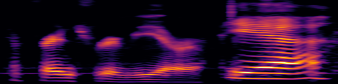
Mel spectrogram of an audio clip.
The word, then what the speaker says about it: Riviera: Yes, Riviera or Riviera? yeah, it's actually Riviera, but most people in the Philippines call it Rivera, so that's all right. Yeah, Gabayan yeah. Riviera, just like the French Riviera.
